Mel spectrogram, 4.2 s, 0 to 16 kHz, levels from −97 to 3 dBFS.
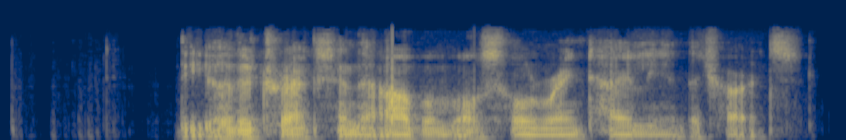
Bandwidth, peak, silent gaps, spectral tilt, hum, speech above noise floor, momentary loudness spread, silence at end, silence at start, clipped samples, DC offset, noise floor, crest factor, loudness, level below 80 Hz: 7.6 kHz; -2 dBFS; none; -5.5 dB/octave; none; 41 dB; 11 LU; 0.25 s; 0.9 s; under 0.1%; under 0.1%; -64 dBFS; 22 dB; -23 LUFS; -46 dBFS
